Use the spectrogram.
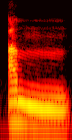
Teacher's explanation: از برخورد دو لب به یکدیگه به صورت نازک تلفظ میشه و صدای اون هم از بینی خارج میشه، ضمناً تارهای صوتی رو هم به ارتعاش در میاره. · Term: حرف میم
